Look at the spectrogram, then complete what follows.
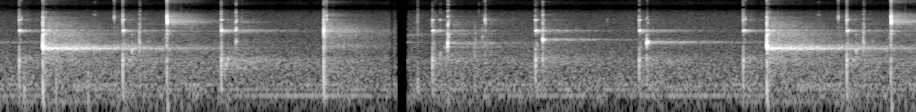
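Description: Water drops falling one at a time, about two a second at uneven spacing, each a sharp plink and some leaving a short ringing tone. The sound cuts out briefly about four seconds in.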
